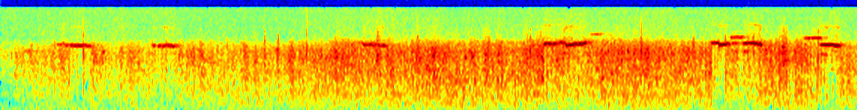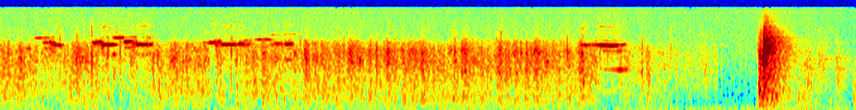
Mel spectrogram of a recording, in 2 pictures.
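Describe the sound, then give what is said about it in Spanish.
Small birds chirp and twitter in short, scattered calls over a steady outdoor hush in a sunny park among trees, fairly faint, with one sharp brief noise near the end. “Aquí, bajo este sol, en medio de estos árboles, de estos pájaros”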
